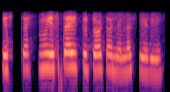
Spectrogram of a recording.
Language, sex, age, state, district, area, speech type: Kannada, female, 18-30, Karnataka, Chikkaballapur, rural, conversation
